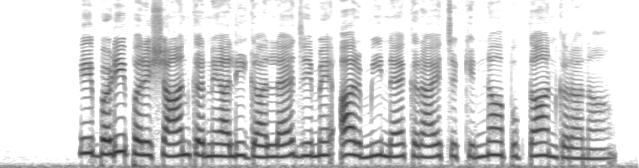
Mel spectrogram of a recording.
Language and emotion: Dogri, sad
